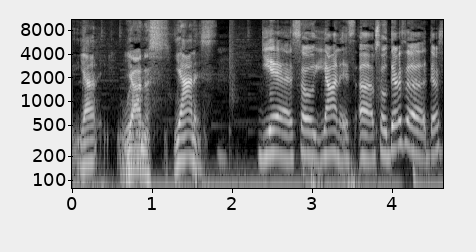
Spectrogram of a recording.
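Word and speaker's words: Giannis: to her I don't even know how you pronounce the guy name what is it Yan Yannis jannis yeah so Yannis um so there's a there's like a I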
